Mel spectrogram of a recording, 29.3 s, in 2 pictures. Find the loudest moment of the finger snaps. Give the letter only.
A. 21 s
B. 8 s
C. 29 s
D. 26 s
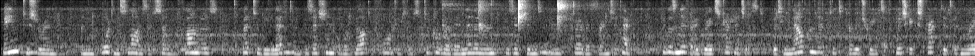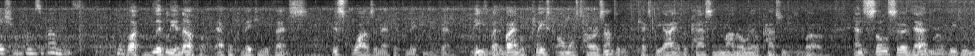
B.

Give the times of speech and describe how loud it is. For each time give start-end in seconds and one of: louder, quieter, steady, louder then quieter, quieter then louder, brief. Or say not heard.
0.0-29.2 steady.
